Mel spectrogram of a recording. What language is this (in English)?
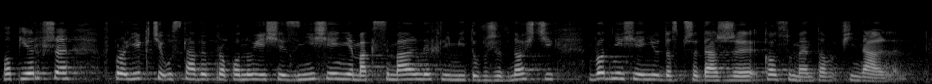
Polish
